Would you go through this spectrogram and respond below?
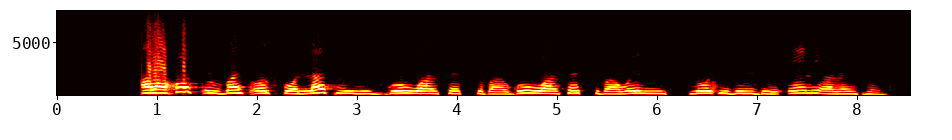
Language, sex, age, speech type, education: Nigerian Pidgin, female, 30-45, spontaneous, tertiary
